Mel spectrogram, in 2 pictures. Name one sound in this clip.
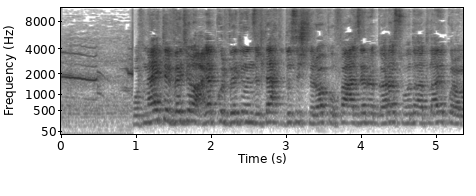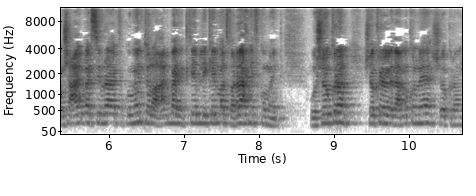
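A young man speaks rapidly and rhythmically close by, as if rapping.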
